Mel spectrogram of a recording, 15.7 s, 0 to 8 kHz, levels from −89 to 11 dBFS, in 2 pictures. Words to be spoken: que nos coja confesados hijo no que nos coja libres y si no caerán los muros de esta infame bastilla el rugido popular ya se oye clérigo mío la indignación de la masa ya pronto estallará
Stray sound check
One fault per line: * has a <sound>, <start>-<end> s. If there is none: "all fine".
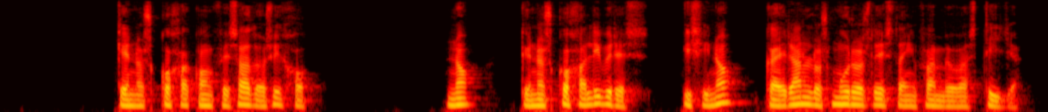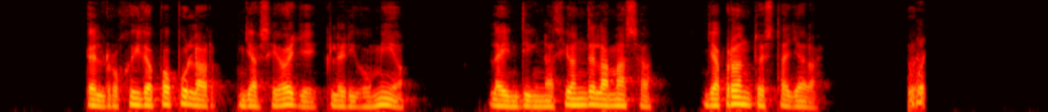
* has a laugh, 14.7-14.8 s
